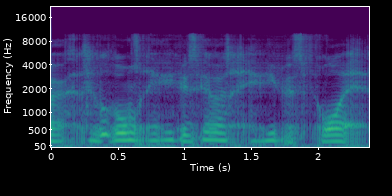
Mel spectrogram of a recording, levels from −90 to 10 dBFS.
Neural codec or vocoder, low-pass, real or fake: autoencoder, 22.05 kHz, a latent of 192 numbers a frame, VITS, trained on many speakers; 9.9 kHz; fake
